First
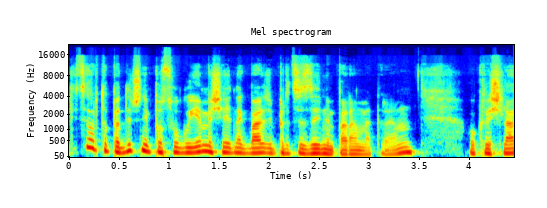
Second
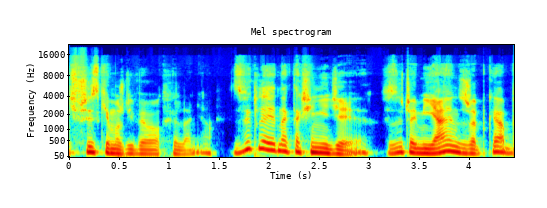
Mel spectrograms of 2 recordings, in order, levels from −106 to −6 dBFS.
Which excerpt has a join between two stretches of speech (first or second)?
second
